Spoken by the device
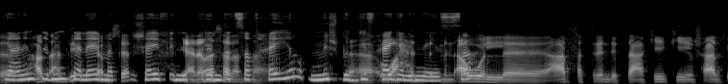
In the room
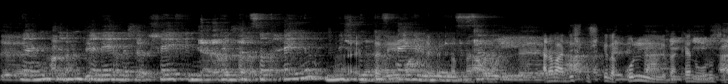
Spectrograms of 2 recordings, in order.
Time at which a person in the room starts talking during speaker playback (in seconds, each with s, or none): 3.3 s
